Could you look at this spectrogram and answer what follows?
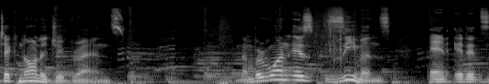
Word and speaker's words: Siemens: word over a syllable we pronounce it like Zed not like s so it is Siemens and it's called Siemens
